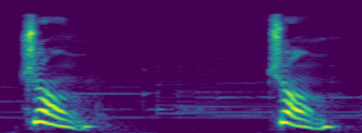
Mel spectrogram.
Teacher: The fourth tone, 重, means heavy, almost like the tone itself. It's so heavy that it falls.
